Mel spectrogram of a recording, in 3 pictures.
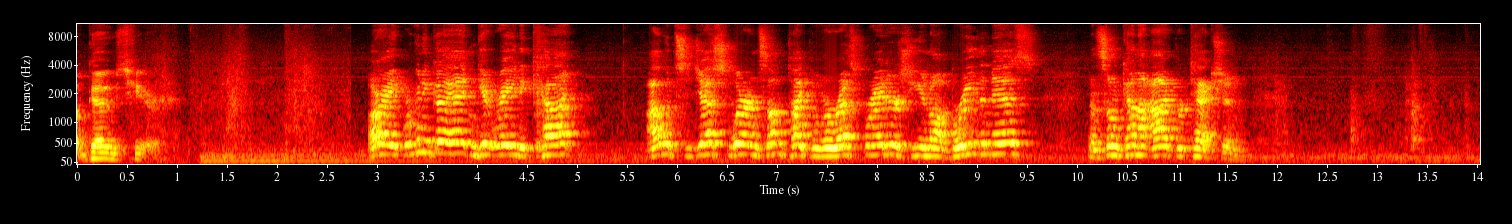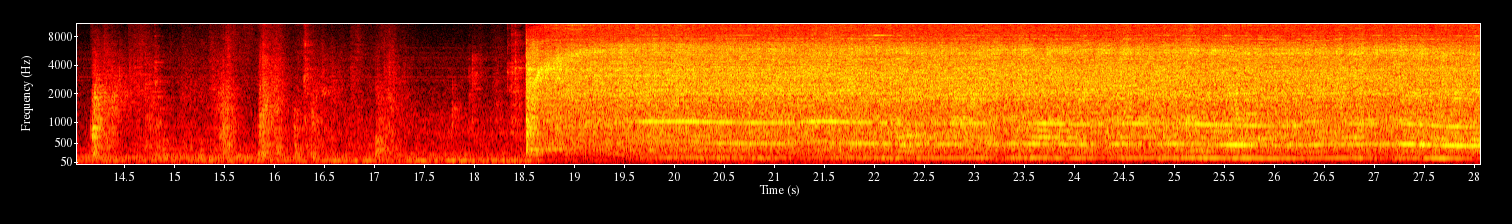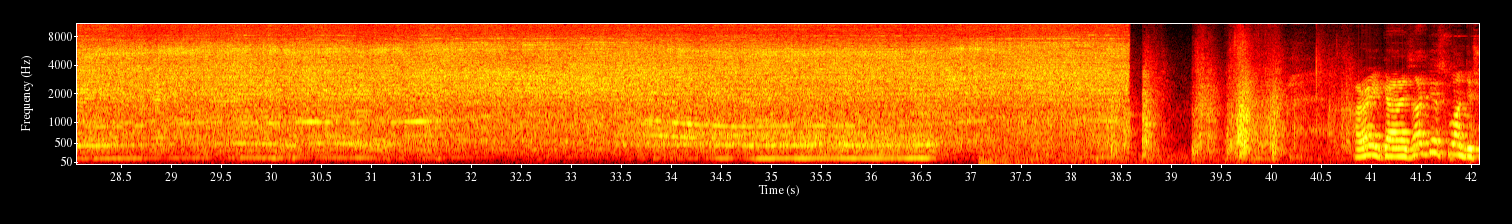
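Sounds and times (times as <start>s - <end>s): angle grinder cutting brick: 18.5s - 38.6s.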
